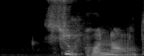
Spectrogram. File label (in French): "Surprenante", French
